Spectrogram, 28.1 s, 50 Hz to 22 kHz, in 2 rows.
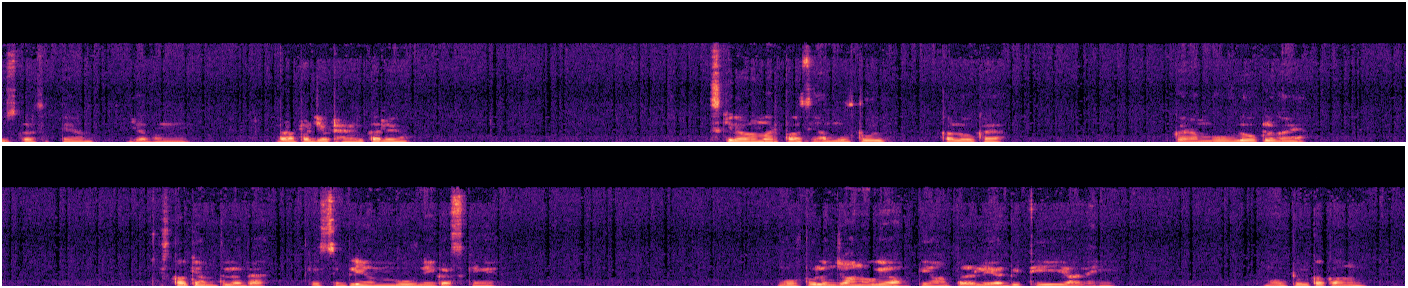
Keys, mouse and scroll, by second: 0.2 alt+scroll down 1, 0.4 alt+scroll, 0.5 alt+scroll up 1, 1.3 alt+scroll down 1, 2.2 alt+scroll up 1, 4.1 alt+scroll up 1, 5.3 click, 5.7 alt+scroll down 1, 6.1 alt+scroll up 1, 8.2 click, 10.5 click, 15.2-16.3 alt+scroll down 2, 16.3 click, 16.9 alt+scroll up 1, 18.5-25.6 drag, 25.6 alt+scroll down 1, 26.1 alt+scroll up 1, 26.5 alt+scroll down 1, 26.9 alt+scroll up 1.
